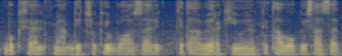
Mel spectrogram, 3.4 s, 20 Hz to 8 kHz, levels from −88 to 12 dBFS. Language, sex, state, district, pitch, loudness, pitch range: Hindi, male, Madhya Pradesh, Katni, 115 Hz, -19 LUFS, 110-120 Hz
